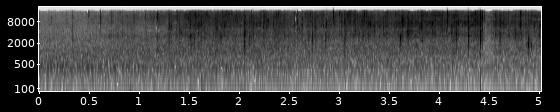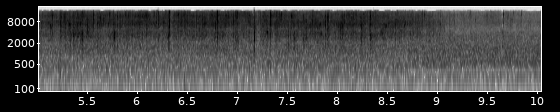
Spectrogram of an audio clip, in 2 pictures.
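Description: Bacon sizzling in a cast-iron skillet over a campfire: a steady hiss full of small sharp pops, starting about a second in and dropping away near the end.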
